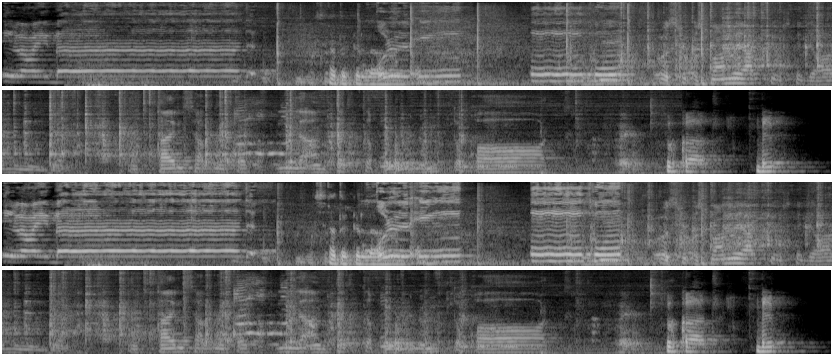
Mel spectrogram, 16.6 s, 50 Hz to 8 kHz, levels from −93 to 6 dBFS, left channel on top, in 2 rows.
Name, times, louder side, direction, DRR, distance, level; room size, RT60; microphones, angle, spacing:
voice 1, 0.0-2.7 3.1-4.6 5.3-6.2, right 5 dB, 70° right, 0.7 m, -25 dB
sound 1, 0.6-15.1, left 3 dB, 75° left, 3.1 m, -38 dB
sound 2, 0.7-3.8, left 1 dB, 45° left, 2.1 m, -51 dB
sound 3, 2.3-7.3, left 5 dB, 60° left, 1.2 m, -39 dB
voice 2, 2.3-2.7 2.9-3.5 3.8-4.0 5.7-10.7 11.0-14.0, equal, 10° left, 1.2 m, -35 dB
voice 3, 10.6-11.4 12.1-12.2 13.0-13.4 14.2-14.3 14.8-16.0, right 2 dB, 35° right, 1.3 m, -32 dB
23.0 x 8.5 x 5.7 m
head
